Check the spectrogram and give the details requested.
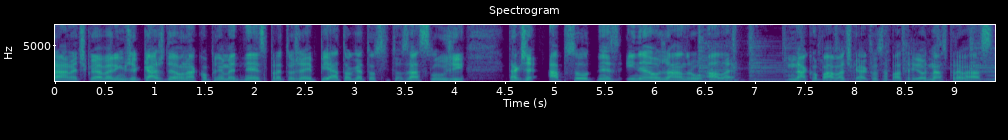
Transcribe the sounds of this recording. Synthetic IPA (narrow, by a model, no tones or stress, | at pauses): ɾaːnɛt͡ʃkɔjaʋɛɾiːmʒɛkaʒd̪ɛːɦɔnakɔpɲɛmɛd̪ɲɛspɾɛt̪ɔʒɛjɛpɪat̪ɔɡat̪ɔsi̥t̪ɔzasluːʒi | t̪aɡʒɛapsɔlut̪ɲɛzinɛːɦɔʒaːnɾuʔalɛnakɔpaːʋat͡ʃkaakɔsapa̰t̪ɾḭːɔd̪naːspɾɛ̰ʋa̰ːs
